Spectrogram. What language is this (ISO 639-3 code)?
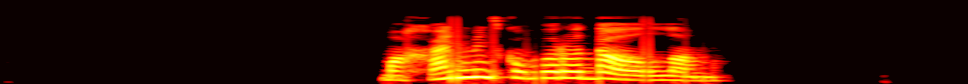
mrj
